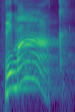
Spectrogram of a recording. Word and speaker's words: remark: Remark. See here, in 2 places in this word R occurs. R-E-M-A-R-K. The first R is pronounced and the second R is silent.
